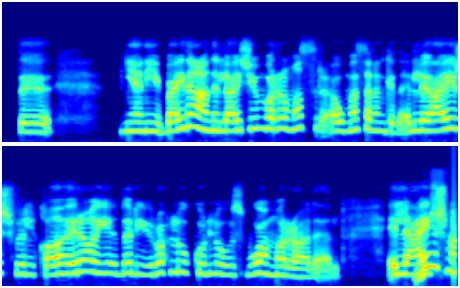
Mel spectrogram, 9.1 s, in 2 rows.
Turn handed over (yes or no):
no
